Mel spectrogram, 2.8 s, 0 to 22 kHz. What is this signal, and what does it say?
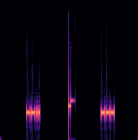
Morse code, heard as a keyed tone, about 50 wpm, 700 Hz. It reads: Z O
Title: Single Letters - Rapid-Fire 50wpm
